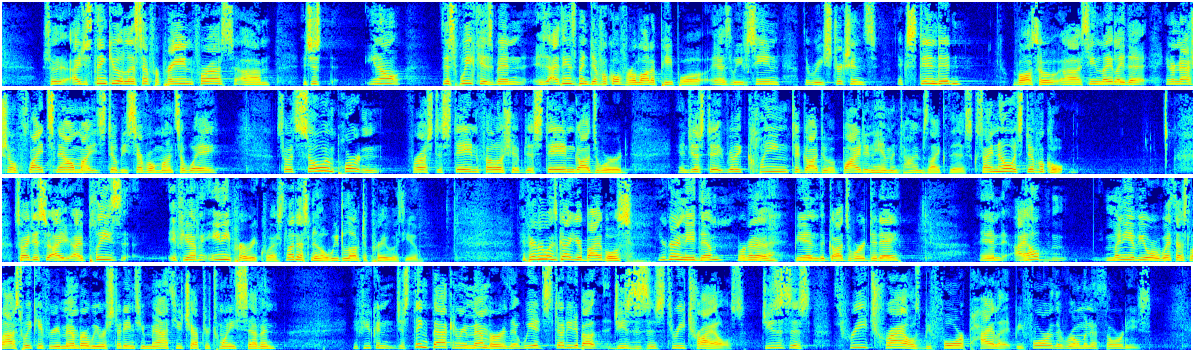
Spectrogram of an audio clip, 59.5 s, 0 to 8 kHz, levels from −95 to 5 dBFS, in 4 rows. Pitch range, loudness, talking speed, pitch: 185-225 Hz, -20 LUFS, 170 wpm, 205 Hz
